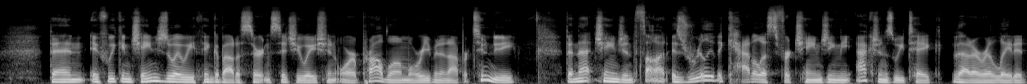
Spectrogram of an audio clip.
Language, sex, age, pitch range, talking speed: English, male, 20-39, 100-120 Hz, 220 wpm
